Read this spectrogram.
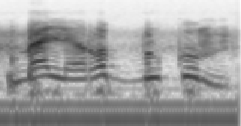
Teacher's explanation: Dia dibaca dengan idgham kamil, iaitu tanpa dengung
